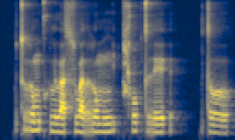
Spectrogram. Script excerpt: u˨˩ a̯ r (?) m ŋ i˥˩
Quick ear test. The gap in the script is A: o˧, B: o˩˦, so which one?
A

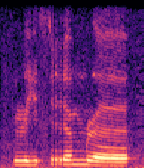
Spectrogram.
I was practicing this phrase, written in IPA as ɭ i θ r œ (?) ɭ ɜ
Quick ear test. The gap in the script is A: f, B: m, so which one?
B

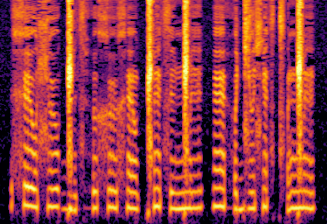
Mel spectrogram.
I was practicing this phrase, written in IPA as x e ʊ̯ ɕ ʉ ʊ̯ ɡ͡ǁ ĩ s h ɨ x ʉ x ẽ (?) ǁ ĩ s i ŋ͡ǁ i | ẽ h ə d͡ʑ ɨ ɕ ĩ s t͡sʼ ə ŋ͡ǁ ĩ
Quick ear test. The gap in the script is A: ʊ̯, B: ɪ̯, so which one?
A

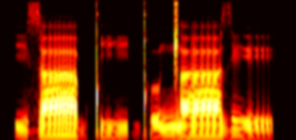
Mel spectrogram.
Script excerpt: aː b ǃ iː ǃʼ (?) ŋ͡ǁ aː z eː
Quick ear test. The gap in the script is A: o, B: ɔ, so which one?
A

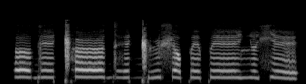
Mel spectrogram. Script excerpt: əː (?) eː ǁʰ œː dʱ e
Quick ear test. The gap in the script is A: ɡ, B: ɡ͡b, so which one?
A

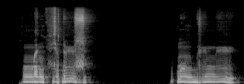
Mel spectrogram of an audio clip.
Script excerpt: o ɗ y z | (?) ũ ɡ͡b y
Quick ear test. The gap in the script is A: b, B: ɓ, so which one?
B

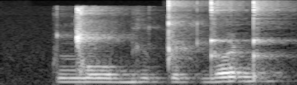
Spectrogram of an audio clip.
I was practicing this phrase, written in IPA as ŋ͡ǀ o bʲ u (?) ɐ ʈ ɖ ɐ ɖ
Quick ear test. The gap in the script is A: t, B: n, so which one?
A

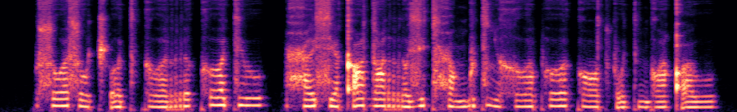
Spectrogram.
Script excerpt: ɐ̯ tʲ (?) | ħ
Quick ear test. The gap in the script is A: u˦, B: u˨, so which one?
A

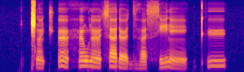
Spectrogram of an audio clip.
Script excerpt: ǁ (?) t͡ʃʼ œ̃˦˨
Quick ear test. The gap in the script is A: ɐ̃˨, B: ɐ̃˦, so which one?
A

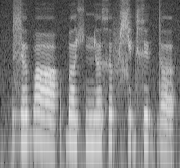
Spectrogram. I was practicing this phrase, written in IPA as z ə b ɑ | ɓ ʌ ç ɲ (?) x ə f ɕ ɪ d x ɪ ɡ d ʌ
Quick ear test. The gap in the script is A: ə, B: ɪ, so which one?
A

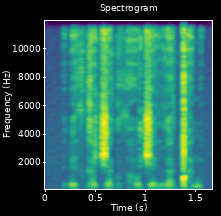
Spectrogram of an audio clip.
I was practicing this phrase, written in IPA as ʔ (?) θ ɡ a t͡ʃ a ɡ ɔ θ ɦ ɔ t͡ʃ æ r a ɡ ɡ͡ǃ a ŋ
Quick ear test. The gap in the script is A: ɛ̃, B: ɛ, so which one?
B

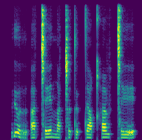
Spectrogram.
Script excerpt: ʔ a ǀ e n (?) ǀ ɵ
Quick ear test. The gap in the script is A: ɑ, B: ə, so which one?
A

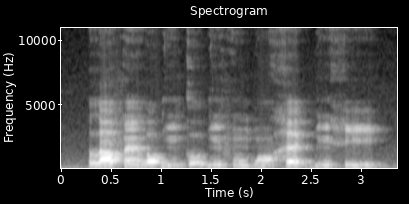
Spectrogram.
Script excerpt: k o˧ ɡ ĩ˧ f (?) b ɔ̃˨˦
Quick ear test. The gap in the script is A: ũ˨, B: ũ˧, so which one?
A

